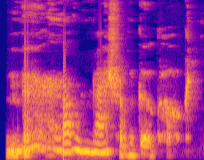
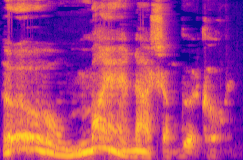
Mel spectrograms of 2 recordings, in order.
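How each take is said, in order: First: A high whinny on "Man", then slow and whimpery; whimpering bear. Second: A high-voiced bear enjoying its coke, dragging the last words. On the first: Acted. A coked-up bear whimpering, whinny-like. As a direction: whimper the words like a horse's whinny. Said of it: "a whimper, like a whinny". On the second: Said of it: "that's what the bear would probably sound like as it does coke".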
